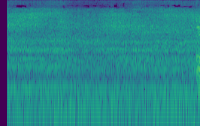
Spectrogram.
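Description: A steady drone of vehicle engines and traffic noise, even in level, with a faint engine hum running through it.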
